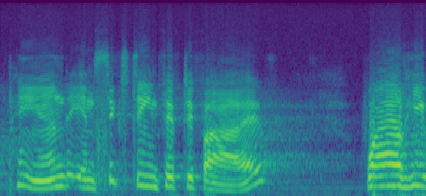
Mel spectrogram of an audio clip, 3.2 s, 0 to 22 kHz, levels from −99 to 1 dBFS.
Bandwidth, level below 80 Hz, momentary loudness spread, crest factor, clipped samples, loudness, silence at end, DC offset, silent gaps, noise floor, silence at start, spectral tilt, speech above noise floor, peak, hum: 12 kHz; -52 dBFS; 8 LU; 18 dB; under 0.1%; -21 LUFS; 0 s; under 0.1%; none; -50 dBFS; 0 s; -5 dB/octave; 29 dB; -4 dBFS; none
